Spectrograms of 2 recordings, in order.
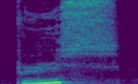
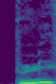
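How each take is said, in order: First: The final S sound is pronounced. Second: The final S sound is silent. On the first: It compares with a verb. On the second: It compares with an adjective.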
